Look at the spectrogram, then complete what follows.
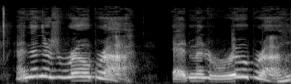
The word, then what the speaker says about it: Rubbra: And then there's Rubbra, Edmund Rubbra, who some person told me his name should be pronounced something like Rubber or something like that.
